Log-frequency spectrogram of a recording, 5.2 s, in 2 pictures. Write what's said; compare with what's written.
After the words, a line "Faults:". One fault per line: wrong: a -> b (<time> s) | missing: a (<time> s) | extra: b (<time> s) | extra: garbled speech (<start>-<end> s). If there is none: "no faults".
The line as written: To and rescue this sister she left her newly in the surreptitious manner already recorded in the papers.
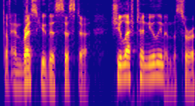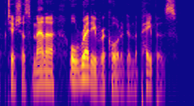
To and rescue this sister she left her newly in the surreptitious manner already recorded in the papers.
Faults:
no faults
